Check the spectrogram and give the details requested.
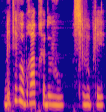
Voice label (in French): mettez bras pres de vous, french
